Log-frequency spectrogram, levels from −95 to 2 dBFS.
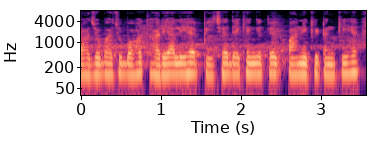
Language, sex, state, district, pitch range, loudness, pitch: Hindi, male, Gujarat, Valsad, 125-130 Hz, -17 LUFS, 125 Hz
